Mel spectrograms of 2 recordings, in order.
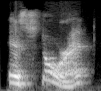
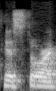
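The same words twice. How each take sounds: First: It begins with a vowel, without H. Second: It begins with an audible H sound.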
